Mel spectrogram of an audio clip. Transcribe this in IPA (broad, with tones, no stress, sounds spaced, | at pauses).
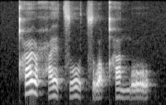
qʰ ø˧˥˧ ħ ɛ˩˧˩ t͡s o˩˧˩ t͡s o̰˩˧˩ qʰ ə˩˧˩ ŋ o̰˧˥˧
